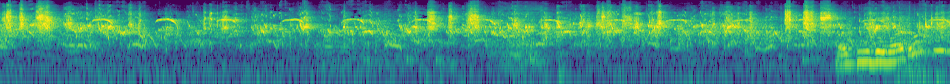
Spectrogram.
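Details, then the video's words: Budgies keep up a steady flock twitter of high chirps and looping whistles. Near the end, a lower, tonal series of stepped notes joins the chatter. "Budgies chirping sounds"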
